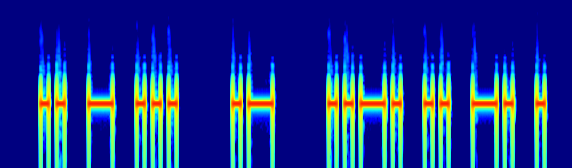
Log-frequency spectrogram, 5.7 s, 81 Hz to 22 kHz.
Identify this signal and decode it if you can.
Morse code, heard as a keyed tone, about 15 wpm, 700 Hz. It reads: ITS A FINE
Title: Sentences from Top 600 Words 15wpm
